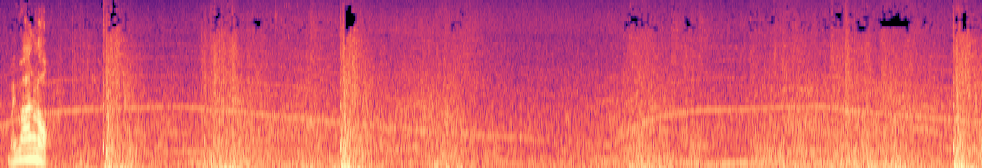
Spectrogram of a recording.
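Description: Cars crash into each other with loud thuds.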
